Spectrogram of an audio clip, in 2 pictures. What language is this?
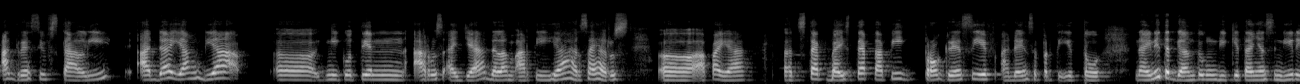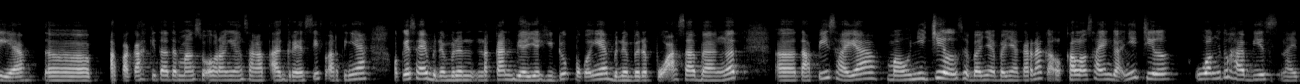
Indonesian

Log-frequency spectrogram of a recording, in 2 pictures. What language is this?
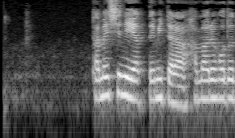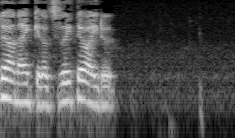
Japanese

